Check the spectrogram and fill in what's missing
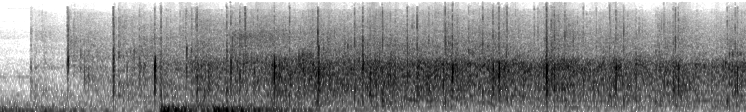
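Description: Audience at a reggae awards ceremony applauding, a dense, sustained wash of clapping that swells after a brief start and carries on steadily throughout.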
